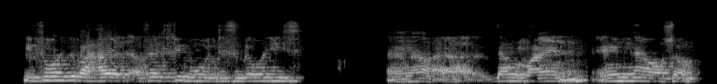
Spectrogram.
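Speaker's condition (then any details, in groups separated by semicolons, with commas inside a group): Cerebral palsy, severe; wheelchair user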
